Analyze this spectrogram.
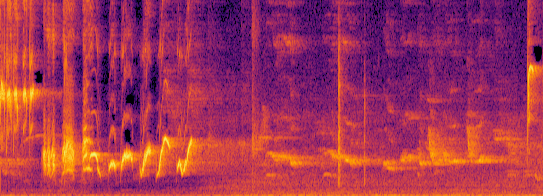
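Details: White-rumped shama contest-training song: a quick string of varied, bright slurred notes over about two seconds, followed by softer, fainter warbling and a few clicks.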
